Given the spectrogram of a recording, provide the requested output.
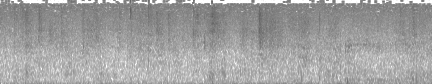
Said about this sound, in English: I like that sound of the pages turning, so.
